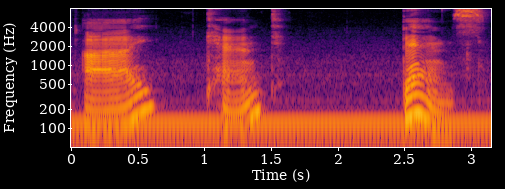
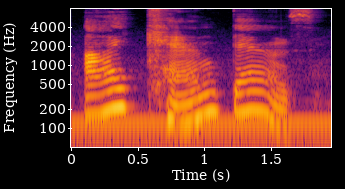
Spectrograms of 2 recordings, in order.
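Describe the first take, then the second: First: It is said precisely; the t is clearly heard. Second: It is said quickly; the t is barely heard. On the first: "정확히 발음하려면" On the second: "빨리 이야기를 할 때는 잘안 들릴 수가 있습니다. ... 이렇게 거의 안 들릴 수가 있어요"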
